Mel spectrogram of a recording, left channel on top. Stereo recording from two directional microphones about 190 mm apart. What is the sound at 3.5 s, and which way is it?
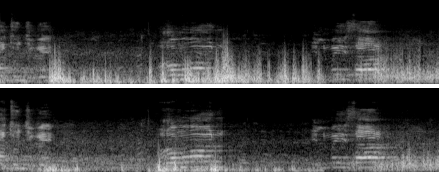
Speech, 15° left (ahead or behind).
